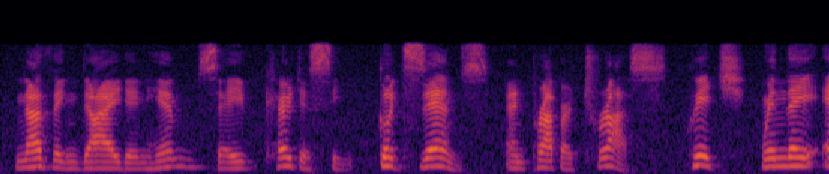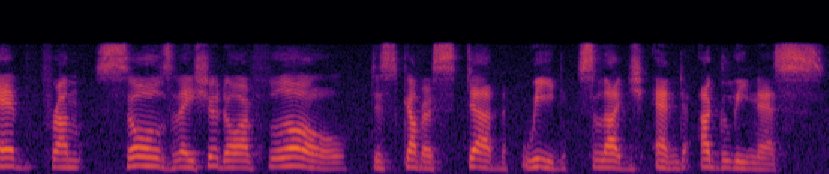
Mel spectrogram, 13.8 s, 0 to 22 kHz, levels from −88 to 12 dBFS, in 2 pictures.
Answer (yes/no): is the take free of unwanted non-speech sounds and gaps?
yes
